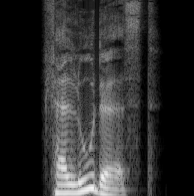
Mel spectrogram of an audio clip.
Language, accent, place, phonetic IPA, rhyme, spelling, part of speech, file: German, Germany, Berlin, [fɛɐ̯ˈluːdəst], -uːdəst, verludest, verb, De-verludest.ogg
- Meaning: second-person singular preterite of verladen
